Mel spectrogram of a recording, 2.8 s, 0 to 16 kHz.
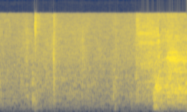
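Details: Hotpoint Ultima WT960 washing machine starting a 60° cottons test wash with a 7 kg mixed load: a few faint clicks, then a steady rising hiss as water fills; normal programme start.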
